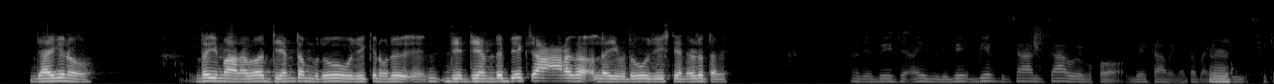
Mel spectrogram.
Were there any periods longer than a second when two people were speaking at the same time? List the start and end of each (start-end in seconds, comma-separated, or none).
2.0-3.5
